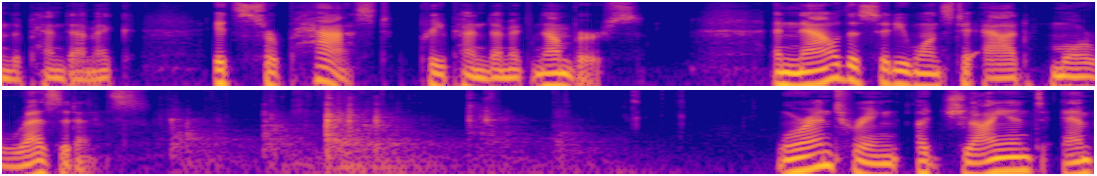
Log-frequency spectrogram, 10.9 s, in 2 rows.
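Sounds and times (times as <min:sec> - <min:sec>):
speech: 0:00.0 - 0:07.0, 0:09.3 - 0:10.9
faint metal rattle: 0:04.9 - 0:09.8
heavy metal doors of an empty concrete and brick building unlocking: 0:05.2 - 0:09.4.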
